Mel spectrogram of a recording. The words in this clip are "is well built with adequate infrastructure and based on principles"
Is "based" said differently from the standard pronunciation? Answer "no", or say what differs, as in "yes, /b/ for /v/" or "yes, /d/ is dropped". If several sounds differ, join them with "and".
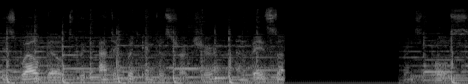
no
